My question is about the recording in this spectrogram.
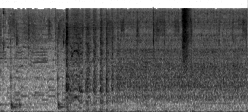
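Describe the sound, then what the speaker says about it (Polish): A truck engine starting in American Truck Simulator, a cranking start settling into a steady idling rumble with a short air hiss, heard up close with no talk. "Może silnik odpal, żeby światła były, czy coś."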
